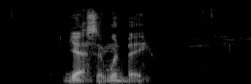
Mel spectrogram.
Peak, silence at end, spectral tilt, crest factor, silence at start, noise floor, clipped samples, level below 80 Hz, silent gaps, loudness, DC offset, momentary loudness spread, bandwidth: -12 dBFS; 1.05 s; -2 dB/octave; 22 dB; 0.65 s; -70 dBFS; under 0.1%; -68 dBFS; none; -29 LUFS; under 0.1%; 13 LU; 15 kHz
